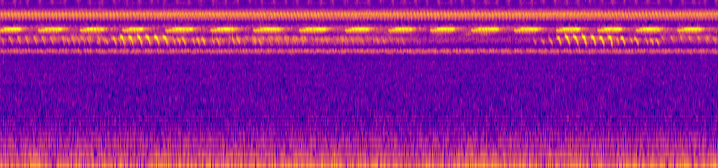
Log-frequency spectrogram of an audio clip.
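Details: Chorus of field insects from a buckwheat field in Ora-dong, Jeju, South Korea; rhythmic high chirps pulse roughly twice per second above a constant shrill drone, a short rattling trill joining near the end.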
